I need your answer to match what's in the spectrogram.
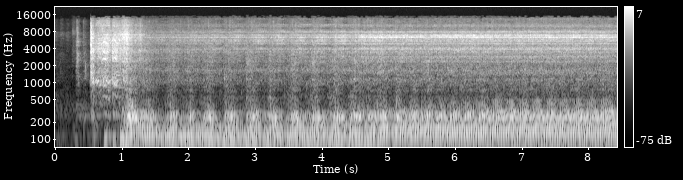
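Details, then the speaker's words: BMW E46 M3 SMG Touring, cold first start after a VANOS refresh, with fresh 10W-60 oil and a section added after the header: uneven, choppy idle while the engine relearns its timing. "the engine is a little choppy right now because it's the first time starting uh it's had a Vanos system refresh so it's figuring out the timing"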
